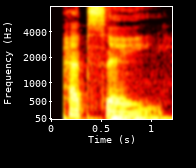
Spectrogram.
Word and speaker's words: 뱁새: Like, you say it as though you're saying Pepsi, but then you kind of like twist it a little bit to make it BAEPSAE, right?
